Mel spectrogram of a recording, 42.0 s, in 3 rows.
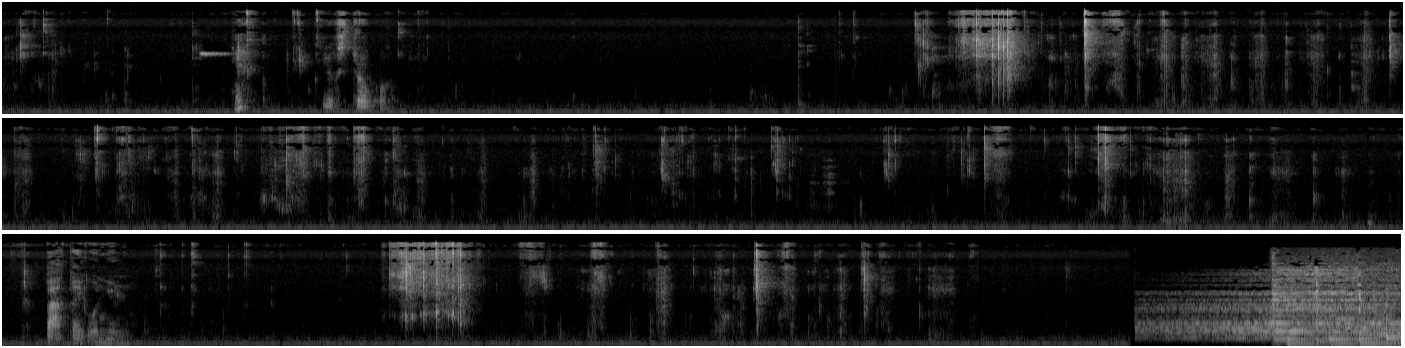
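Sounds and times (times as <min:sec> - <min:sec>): steady low hum: 0:00.0 - 0:32.0
person chewing crunchy leaves: 0:08.4 - 0:28.3, 0:31.8 - 0:37.8.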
